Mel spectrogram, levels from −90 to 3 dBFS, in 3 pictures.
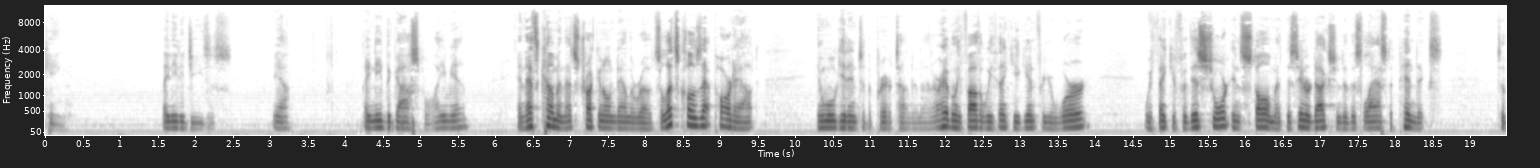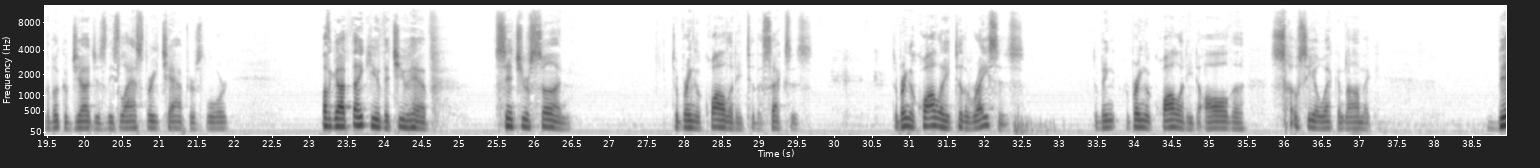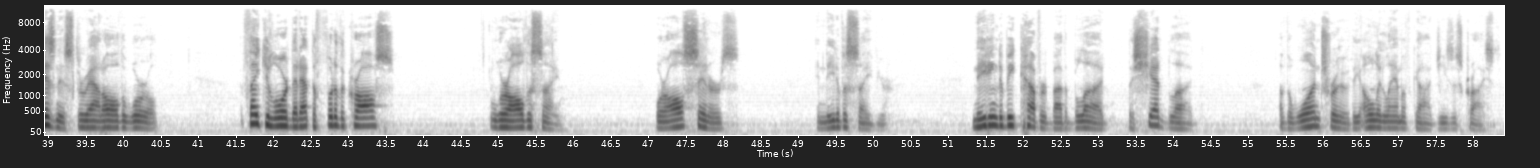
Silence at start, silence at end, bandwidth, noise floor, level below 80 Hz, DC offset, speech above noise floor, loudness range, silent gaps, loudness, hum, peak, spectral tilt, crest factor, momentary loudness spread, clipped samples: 0.05 s; 0.15 s; 11 kHz; -69 dBFS; -68 dBFS; under 0.1%; 38 dB; 10 LU; none; -32 LUFS; none; -10 dBFS; -6 dB/octave; 24 dB; 20 LU; under 0.1%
